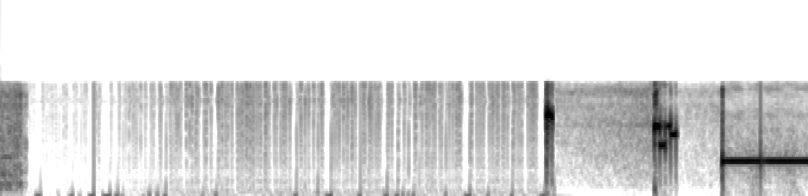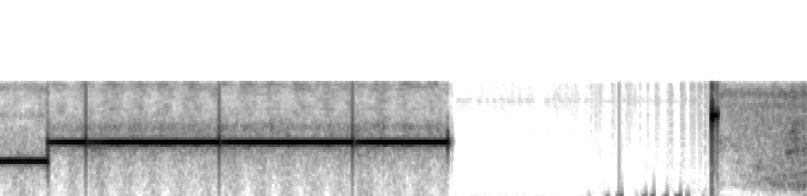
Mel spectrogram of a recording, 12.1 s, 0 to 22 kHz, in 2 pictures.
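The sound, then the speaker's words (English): Fire dispatch alert tones for the Webster Fire Department striking a second alarm assignment to 19 School Street, smoke in the building: a loud, steady lower tone for about a second, then a longer higher tone for three seconds, bracketed by radio clicks and faint static. “Chief, 41 minutes, I'll be striking a second alarm.”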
